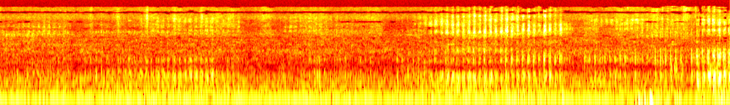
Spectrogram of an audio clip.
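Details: Domestic cat purring loudly, a steady low rumbling drone that holds evenly throughout with no pauses, a brief soft bump near the end; indoor, no other voices.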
